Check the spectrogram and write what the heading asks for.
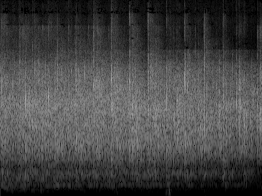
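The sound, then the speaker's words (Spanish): A church audience applauds the Lord steadily, many hands clapping together in a dense, continuous wash with scattered sharper claps poking through, holding an even loudness throughout with no voices heard. “¿Pueden darle un aplauso al Señor?”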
